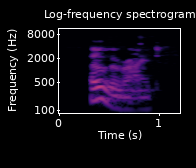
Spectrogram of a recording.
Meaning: 1. A mechanism, device or procedure used to counteract an automatic control 2. A royalty 3. A device for prioritizing audio signals, such that certain signals receive priority over others
- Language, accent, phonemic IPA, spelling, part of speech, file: English, Southern England, /ˈəʊ.vəˌɹaɪd/, override, noun, LL-Q1860 (eng)-override.wav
